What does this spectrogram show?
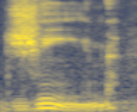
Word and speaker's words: Gene: A bit of a random nugget to mention, but my name is pronounced Gene, like the pants.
